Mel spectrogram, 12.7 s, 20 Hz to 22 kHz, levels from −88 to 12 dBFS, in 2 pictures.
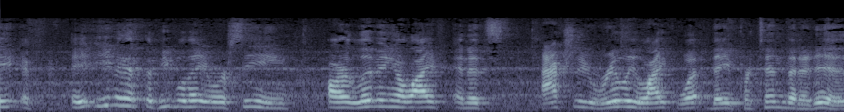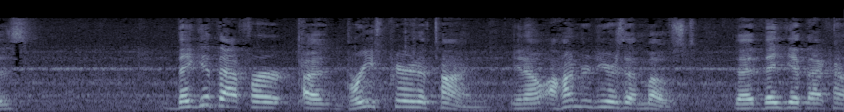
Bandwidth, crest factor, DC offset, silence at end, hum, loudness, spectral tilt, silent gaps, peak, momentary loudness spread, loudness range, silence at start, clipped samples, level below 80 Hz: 11.5 kHz; 18 dB; under 0.1%; 0 s; none; -22 LUFS; -4 dB/octave; none; -4 dBFS; 14 LU; 2 LU; 0 s; under 0.1%; -64 dBFS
